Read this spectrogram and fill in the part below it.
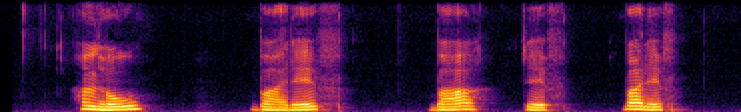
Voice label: Hello Arm Barev informal conversational – to greet a friend, Armenian talking phrasebook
